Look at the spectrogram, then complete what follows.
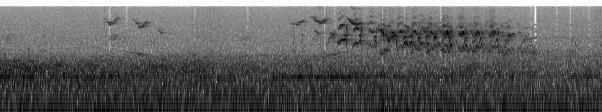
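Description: Lesser finches calling: a couple of short high chirps a little over a second in, then a quick run of high twittering notes lasting about two and a half seconds from about four seconds in, over a steady low background hum.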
